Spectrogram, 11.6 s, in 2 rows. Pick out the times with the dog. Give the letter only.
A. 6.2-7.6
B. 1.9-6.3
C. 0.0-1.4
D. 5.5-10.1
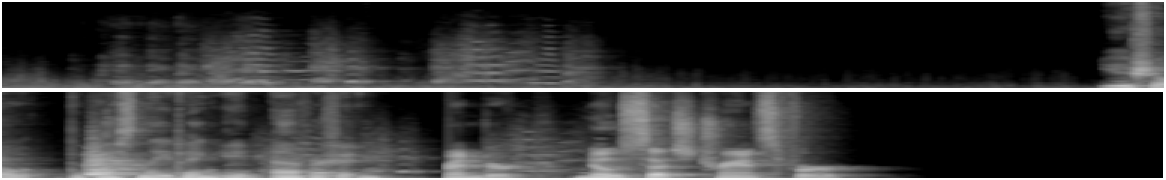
A.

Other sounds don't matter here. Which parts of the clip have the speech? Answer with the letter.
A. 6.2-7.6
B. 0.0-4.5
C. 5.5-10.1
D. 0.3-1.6
C.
